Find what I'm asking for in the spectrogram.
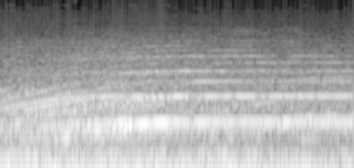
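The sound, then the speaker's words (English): Air raid sirens wail in Kyiv during heavy Russian airstrikes, a loud, sustained, steady-pitched tone with layered harmonics that holds continuously without a break. “Air raid sirens sounded as the capital came under heavy bombardment from Russian airstrikes.”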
